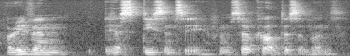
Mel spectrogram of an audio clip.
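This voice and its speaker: Man acting a creaky-voiced, aggrieved professor. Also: lowish voice, steady tone, moderate pace, warm tone, lightly acted. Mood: weary, aggrieved. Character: defensive, aggrieved male German professor writing a letter. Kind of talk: dramatized letter reading. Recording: roomy, echoing recording.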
